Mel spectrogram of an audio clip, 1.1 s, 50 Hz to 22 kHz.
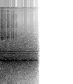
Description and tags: tweaked sp 12 22
Exotic Electronic Percussion56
